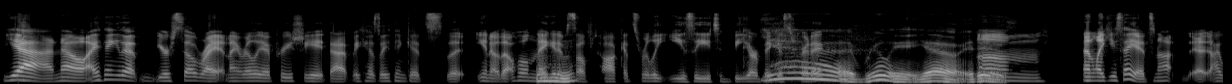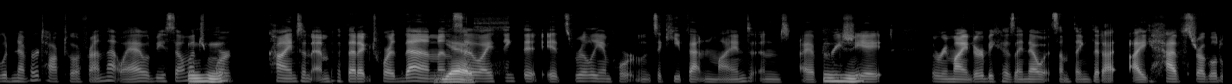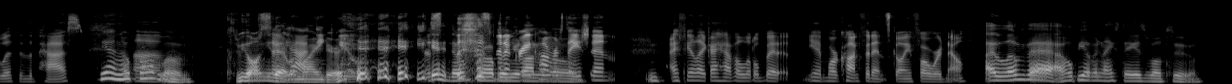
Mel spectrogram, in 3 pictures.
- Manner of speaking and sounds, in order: drawn out: "Yeah"; laughing while speaking: "this has"; chuckle; laughing while speaking: "Yeah"
- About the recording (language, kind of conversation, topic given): English, advice, How can I prepare for my first day at a new job?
